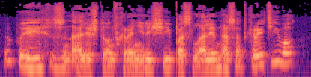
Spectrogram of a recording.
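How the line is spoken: Moaning. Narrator (Russian): простонал Белда

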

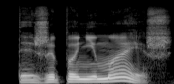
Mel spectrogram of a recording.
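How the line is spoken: Reluctant drawl. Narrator (Russian): неохотно протянул Аш

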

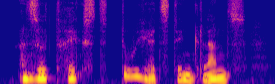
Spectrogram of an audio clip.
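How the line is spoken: Murmur. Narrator (German): murmelte dann

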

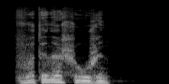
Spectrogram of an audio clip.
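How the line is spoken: Whispered. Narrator (Russian): Шепотом сказал

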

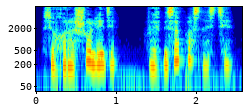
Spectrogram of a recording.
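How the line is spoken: Said quietly. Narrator (Russian): тихо сказал

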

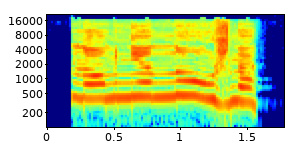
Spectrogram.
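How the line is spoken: Pleading. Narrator (Russian): взмолилась Света

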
